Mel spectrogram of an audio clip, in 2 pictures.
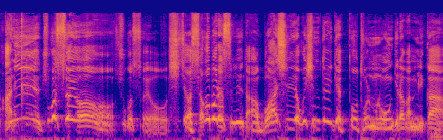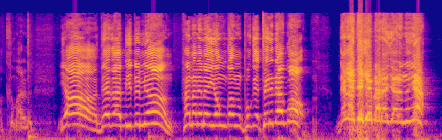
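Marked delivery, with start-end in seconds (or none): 0.1-6.7 whining protest. Acted. Martha argues the body has rotted, whining. 7.6-13.2 high, very loud exasperated yell; angry shout. Acted. Frustrated Jesus rebukes doubting Martha, shouting angrily. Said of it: "예수님 화가 났어요".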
